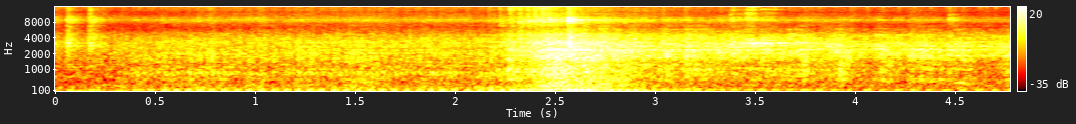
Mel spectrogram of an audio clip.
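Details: Honda Vario injection scooter that would not start with MIL code 12, after replacing blown fuse; fires and settles into even steady putter, quick rev blip drops cleanly back, idling normally.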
